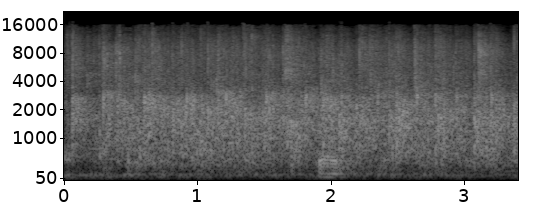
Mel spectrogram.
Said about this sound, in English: So I just want to give a round of applause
